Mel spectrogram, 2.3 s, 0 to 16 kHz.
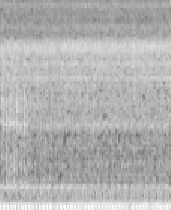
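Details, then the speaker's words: BMW R1150RT motorcycle at idle: fast even rattle about fourteen a second that stops when the clutch lever is pulled and returns on release; suspected clutch disc or input shaft spline wear, needs disassembly. "вот слышно такой звук сейчас Обратите внимание нажимаю на сцепление звук пропадает видите отпускаю сцепление начинает тарабанить"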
